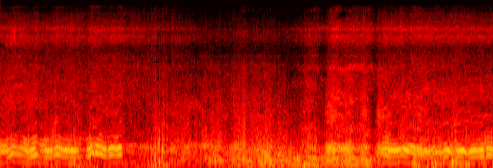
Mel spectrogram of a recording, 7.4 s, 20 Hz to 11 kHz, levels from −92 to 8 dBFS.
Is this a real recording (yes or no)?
no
